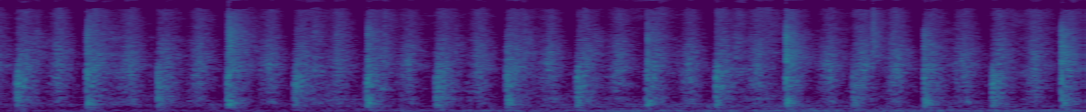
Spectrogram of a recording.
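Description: Sneakers landing on a rubber floor mat during fast jumping jacks, a soft thud about twice a second.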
